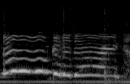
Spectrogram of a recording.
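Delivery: high-pitched hammed-up wail of dread; mock panic. Facing the ranting woman, mock-panicked wail. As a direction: squeal it in comic terror.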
